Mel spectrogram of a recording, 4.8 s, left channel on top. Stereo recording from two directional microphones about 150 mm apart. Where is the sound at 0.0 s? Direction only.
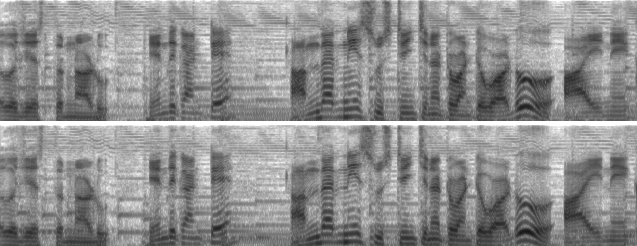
65° right (ahead or behind).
